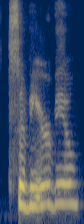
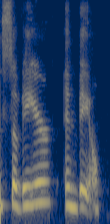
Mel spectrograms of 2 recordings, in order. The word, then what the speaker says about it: Sevierville: right there how do you say it again severe View the name of the town yeah how do you say it uh severe and Bill Sevierville it's rough right there near Pigeon Forge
